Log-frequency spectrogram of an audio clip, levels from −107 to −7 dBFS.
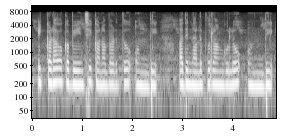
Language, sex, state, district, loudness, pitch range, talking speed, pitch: Telugu, female, Telangana, Mahabubabad, -16 LUFS, 190-205 Hz, 110 wpm, 195 Hz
